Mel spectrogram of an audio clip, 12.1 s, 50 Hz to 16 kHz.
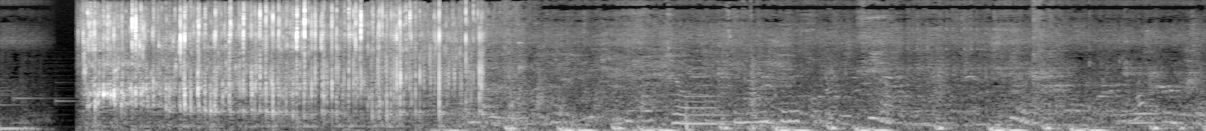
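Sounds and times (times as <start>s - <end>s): water splashing: 0.8s - 5.0s.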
